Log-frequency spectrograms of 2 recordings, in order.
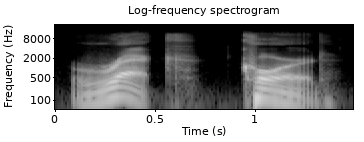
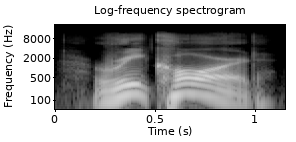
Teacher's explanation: Let's take the word record. When it's a noun, like a vinyl record, we stress the first syllable. Record. That e is a full e sound. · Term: word stress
